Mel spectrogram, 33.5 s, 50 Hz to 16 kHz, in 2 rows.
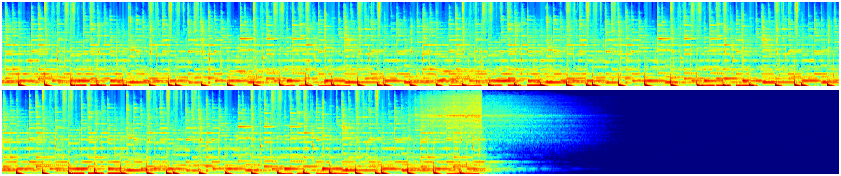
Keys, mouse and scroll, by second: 0.0 click, 1.0 right click, 2.1 click, 2.9 click, 3.4 click, 3.9 click, 4.2 click, 4.7 click, 5.2 click, 6.0 click, 7.5 click, 8.8 click, 10.7 click, 12.0 right click, 12.7 right click, 13.8 click, 15.2 right click, 16.4 click, 17.3 right click, 17.4 ctrl+z, 18.9 click, 19.5 click, 20.1 shift+click, 21.4 click, 21.7 shift+click, 22.8 shift+click, 23.3 shift+click, 24.3 right click, 24.9 right click, 25.6 right click, 26.2 shift+click, 28.0 alt+click, 29.1 right click, 29.9 click, 30.6 shift+click, 31.8 shift+click, 32.5 ctrl+z, 33.1 shift+click.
